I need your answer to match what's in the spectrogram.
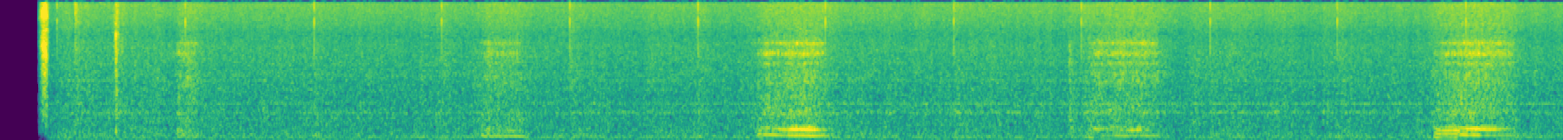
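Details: Labrador puppy taking a mid-morning nap gives four soft rumbling snores, about one every three seconds, over quiet room noise.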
